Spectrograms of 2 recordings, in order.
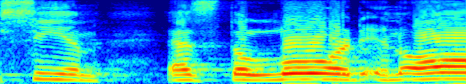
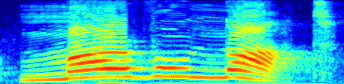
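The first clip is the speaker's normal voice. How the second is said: drawn out, higher and louder; Jesus's words, slowed for weight; slow quoting Jesus; 5 semitones higher, 6 dB louder, much slower than usual. Retold or imitated. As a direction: stretch each word like a solemn command. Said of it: "He said".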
